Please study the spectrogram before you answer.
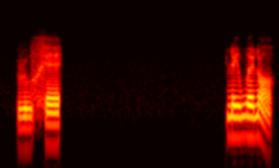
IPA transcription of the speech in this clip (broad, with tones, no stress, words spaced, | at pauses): ɭu˨xɛ˦ | ɳɪ˦wə˦ɳɒ˨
